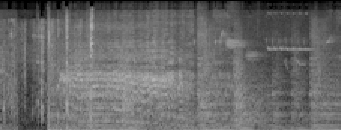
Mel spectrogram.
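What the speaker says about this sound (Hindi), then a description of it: "अच्छा हुआ ये घोड़ा धीरे धीरे रुक रहा है। लगता है घोड़ा काफी थक चुका है।" A horse in an animated story neighs loudly with a long whinny while its hooves clip-clop and slow to a stop, close and clear with no talking.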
